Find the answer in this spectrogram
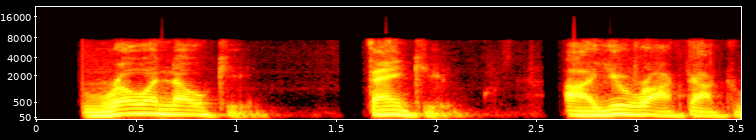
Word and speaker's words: Roanoke: By the way, for audio only viewers, the pronunciation is Roanoke.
